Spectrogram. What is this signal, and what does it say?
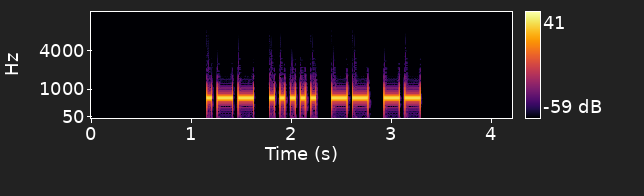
Morse code, heard as a keyed tone, about 22 wpm, 700 Hz. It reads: W5MM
